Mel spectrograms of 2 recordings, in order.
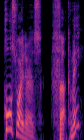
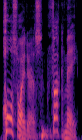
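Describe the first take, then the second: First: It is said as an inquisitive question. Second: It is said as a flat exclamation.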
